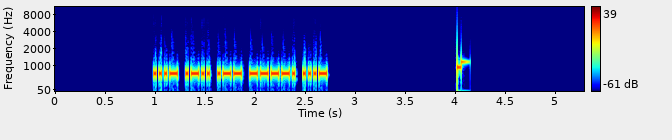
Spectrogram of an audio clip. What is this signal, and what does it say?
Morse code, heard as a keyed tone, about 44 wpm, 700 Hz. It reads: VLW9V
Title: Code Groups - 5 Letter:Numbers - 45wpm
